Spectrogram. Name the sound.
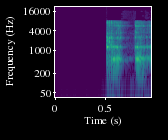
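burp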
